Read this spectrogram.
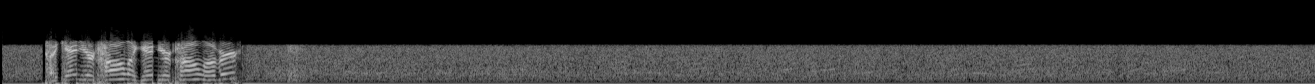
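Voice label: Calling, 160m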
